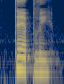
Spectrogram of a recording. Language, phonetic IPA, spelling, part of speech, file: Ukrainian, [ˈtɛpɫei̯], теплий, adjective, Uk-теплий.ogg
- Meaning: warm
